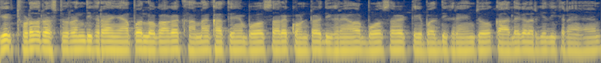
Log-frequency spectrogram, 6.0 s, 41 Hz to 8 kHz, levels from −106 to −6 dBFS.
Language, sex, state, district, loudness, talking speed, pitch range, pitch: Hindi, male, Punjab, Pathankot, -20 LUFS, 330 wpm, 120-125 Hz, 120 Hz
